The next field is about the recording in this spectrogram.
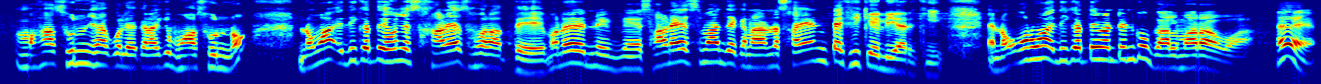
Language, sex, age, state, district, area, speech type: Santali, male, 30-45, West Bengal, Jhargram, rural, spontaneous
